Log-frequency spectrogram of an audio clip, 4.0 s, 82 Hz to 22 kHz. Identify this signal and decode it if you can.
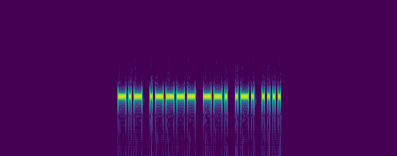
Morse code, heard as a keyed tone, about 44 wpm, 700 Hz. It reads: K1GRH
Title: USA Call Signs - 6x Character Spacing - 45wpm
